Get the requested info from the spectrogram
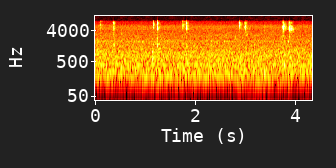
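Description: Computer mouse button clicked several times, mostly as quick double clicks of press and release, faint over a low background hiss.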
